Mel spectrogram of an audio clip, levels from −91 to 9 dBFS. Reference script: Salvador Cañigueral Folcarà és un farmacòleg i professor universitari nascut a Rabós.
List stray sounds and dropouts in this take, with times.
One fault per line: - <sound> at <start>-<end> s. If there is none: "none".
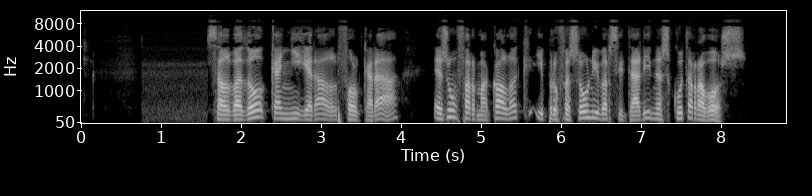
none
